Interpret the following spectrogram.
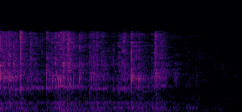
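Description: Plastic draw balls clattering against each other and a glass bowl as a hand stirs through them, a dense rattle that dies away near the end.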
